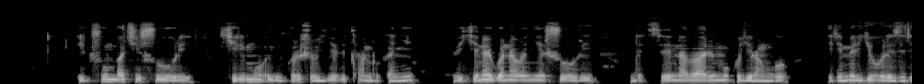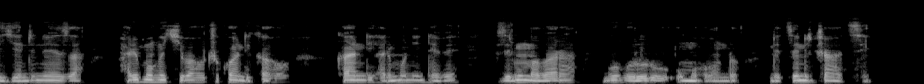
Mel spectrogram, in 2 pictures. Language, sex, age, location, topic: Kinyarwanda, male, 50+, Musanze, education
